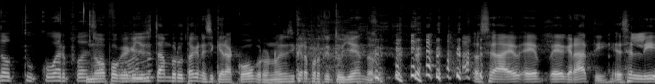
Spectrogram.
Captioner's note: laughs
